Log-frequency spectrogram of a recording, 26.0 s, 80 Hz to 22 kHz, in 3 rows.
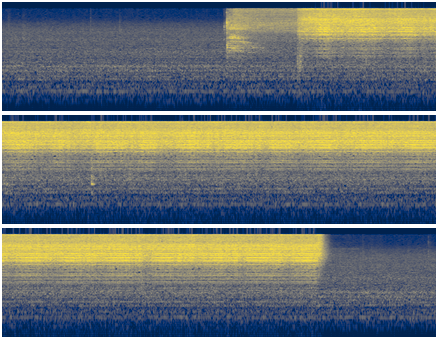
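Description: AC TIG welding arc from a Rossi TC205 inverter welder held on aluminium at 66 amps. It begins about four and a half seconds in with a short rough burst as the arc strikes, settles into a steady loud buzz about a second and a half later, and cuts off suddenly near the end. The arc is feeble: it leaves only a little mark on the aluminium and forms no pool, the fault of this welder.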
